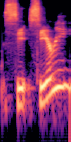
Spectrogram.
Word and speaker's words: Siiri: Can you talk to me a little bit about like just discovering Siri? Is that how I say her name? – Yeah.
